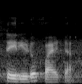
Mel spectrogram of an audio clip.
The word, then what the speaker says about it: Pteridophyta: So this P is silent, so read it as Pteridophyta.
